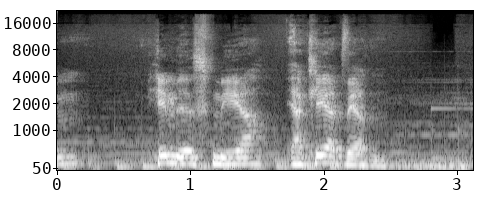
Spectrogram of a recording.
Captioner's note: speaks in German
